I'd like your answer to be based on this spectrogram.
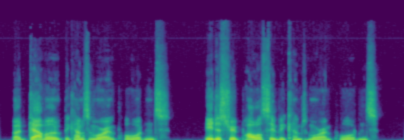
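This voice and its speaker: A man with an Australian accent speaks at a medium pitch, the sound dry and close with no echo in a very clean recording with a silent background. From Melbourne, Australia. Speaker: investment fund founder, physicist. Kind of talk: interview.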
